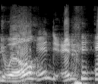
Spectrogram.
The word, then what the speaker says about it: andouille: So you get andouille, egg, and cheese on a French baguette. It was fantastic. – Thank you for pronouncing that correctly, too.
